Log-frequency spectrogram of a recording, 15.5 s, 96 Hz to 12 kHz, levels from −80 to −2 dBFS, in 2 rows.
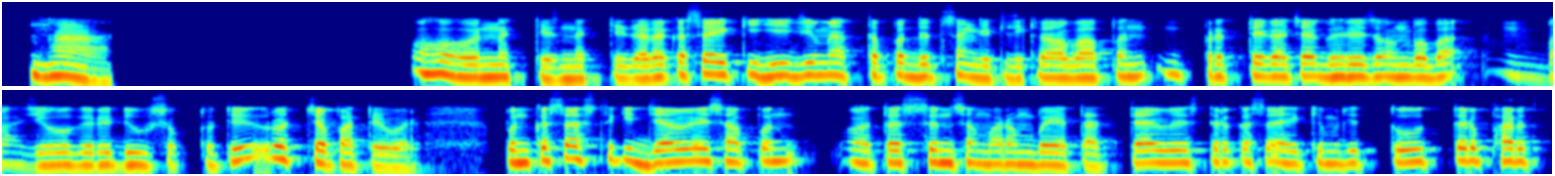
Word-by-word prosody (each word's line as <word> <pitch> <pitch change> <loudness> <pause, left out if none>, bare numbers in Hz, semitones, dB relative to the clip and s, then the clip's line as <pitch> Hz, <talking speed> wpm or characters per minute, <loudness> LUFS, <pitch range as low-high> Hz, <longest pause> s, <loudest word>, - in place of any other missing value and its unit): हां. 165 -8 +1 1.5
हो, 210 - 0
हो, 200 -1 +5
हो. 165 -1 +4
नक्कीच, 165 -3 -1
नक्कीच. 150 +1 -3
आता 155 +3 +4
कसं 185 +2 +2
आहे? 195 - +5
की 190 0 -3
ही 175 +2 +2
जी 185 - +2
मी 185 0 +1
आता 180 0 -2
पद्धत 170 -2 +1
सांगितली 155 -4 -2
की 160 +2 -3
बाबा, 160 0 +3
आपण 170 +2 -2 0.3
प्रत्येकाच्या 170 0 +1
घरी 170 0 +2
जाऊन 165 -1 0
बाबा, 160 +2 +1 0.5
भाजी 165 -2 -6
वगैरे 165 0 0
देऊ 165 -1 +1
शकतो. 165 +1 -8
ते 215 +3 +3
रोजच्या 230 -5 +4
पातळीवर. 145 -4 -2 0.5
पण 190 -1 +4
कसं 220 +3 +3
असतं 230 0 -6
की 215 - 0
ज्यावेळेस 205 +2 +4
आपण 205 +2 -2 0.4
आता 190 +2 +2
सण-समारंभ 180 -3 0
येतात. 160 -2 -1
त्यावेळेस 190 +1 +2
तर 195 - 0
कसं 195 - -3
आहे 185 -1 +1
की 180 +2 -7
म्हणजे 180 +1 -2 0.2
तो 195 +1 +2 0.2
तर 215 0 +4
फार 205 0 +4
175 Hz, 185 wpm, -25 LUFS, 165-190 Hz, 1.5 s, हो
